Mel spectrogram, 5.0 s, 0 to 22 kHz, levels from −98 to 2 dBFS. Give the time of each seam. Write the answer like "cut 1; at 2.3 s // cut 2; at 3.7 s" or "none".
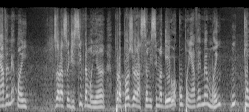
cut 1; at 1.1 s // cut 2; at 1.7 s // cut 3; at 3.3 s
